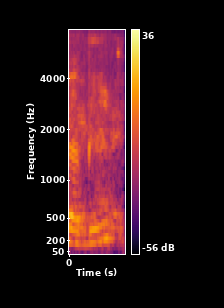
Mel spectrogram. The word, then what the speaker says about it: habites: So now it's read like Jabit, Jabit, tu habites. Just see H is silent.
